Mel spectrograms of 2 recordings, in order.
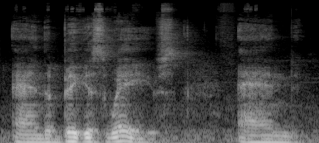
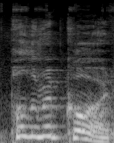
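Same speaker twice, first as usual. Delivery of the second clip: mock yelled command; 11 semitones higher than usual. Gun to head, freefall demand.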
